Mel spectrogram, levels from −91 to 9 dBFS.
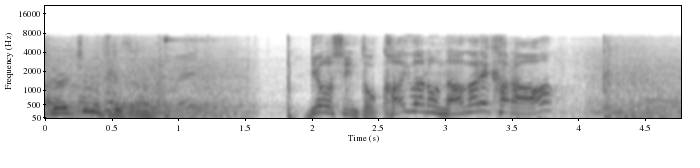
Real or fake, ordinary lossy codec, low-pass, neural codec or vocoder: real; Opus, 64 kbps; 7.2 kHz; none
